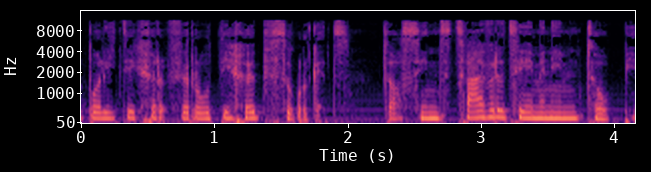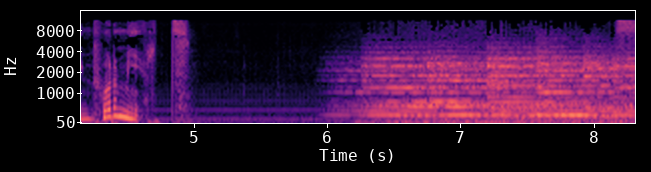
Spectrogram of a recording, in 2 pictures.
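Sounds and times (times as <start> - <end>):
speech: 0.0 - 5.0
church bells ringing in church towers during the coronavirus crisis: 6.0 - 8.3.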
